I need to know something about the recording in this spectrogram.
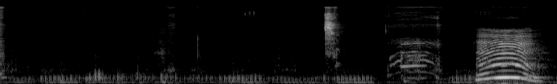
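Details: Newborn kitten, one of a litter of five born to an adopted street cat in India, gives a loud harmonic mewing cry near the end after a shorter squeak, with soft rustling and low background noise before.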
